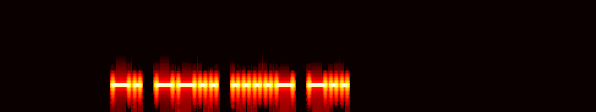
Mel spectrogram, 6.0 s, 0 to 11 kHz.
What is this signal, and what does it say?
Morse code, heard as a keyed tone, about 22 wpm, 700 Hz. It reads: NZ4D
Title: USA Call Signs - 4 Characters - Repeated 2x - 22wpm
